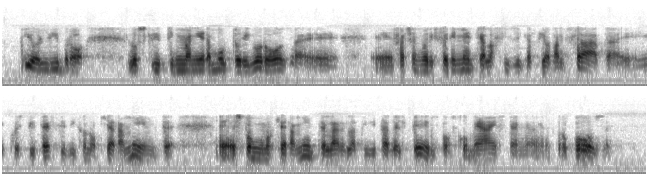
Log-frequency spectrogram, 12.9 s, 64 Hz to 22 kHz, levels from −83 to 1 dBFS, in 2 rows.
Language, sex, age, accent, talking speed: Italian, male, 40-59, native, 140 wpm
